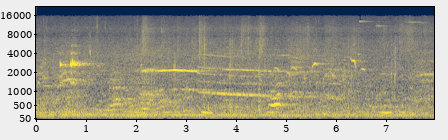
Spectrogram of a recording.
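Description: A young monkey munches on a piece of fruit.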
